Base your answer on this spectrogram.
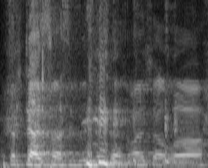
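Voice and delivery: memuji "Cerdas" sambil tertawa keras. Real, not acted. Praising while laughing. (tertawa geli memuji lawan bicara)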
